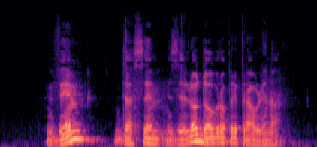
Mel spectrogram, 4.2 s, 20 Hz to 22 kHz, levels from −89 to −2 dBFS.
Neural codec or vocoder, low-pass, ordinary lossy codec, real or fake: vocoder, 44.1 kHz, 128 mel bands, Pupu-Vocoder; 19.8 kHz; MP3, 64 kbps; fake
